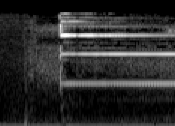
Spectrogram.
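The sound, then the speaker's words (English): A bell rung once for practice gives one bright, sharp ding that rings on in a clear, steady tone, fading only slightly over the following second. “Let's practice ringing the bell.”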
